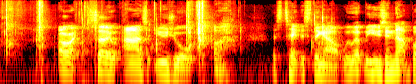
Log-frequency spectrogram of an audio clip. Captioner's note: plastic crunching; groans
